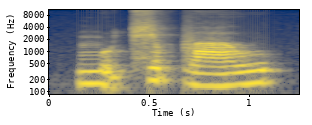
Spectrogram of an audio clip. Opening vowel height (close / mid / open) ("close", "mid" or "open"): close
